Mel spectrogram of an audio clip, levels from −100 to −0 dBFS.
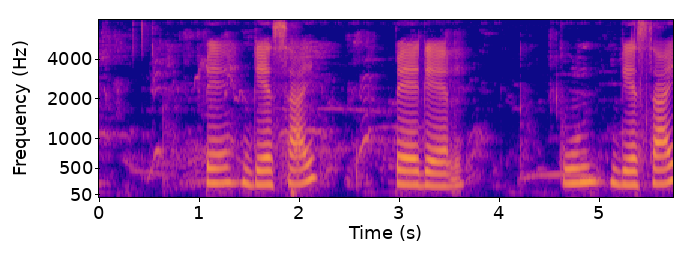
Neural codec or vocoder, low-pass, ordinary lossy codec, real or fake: none; none; none; real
